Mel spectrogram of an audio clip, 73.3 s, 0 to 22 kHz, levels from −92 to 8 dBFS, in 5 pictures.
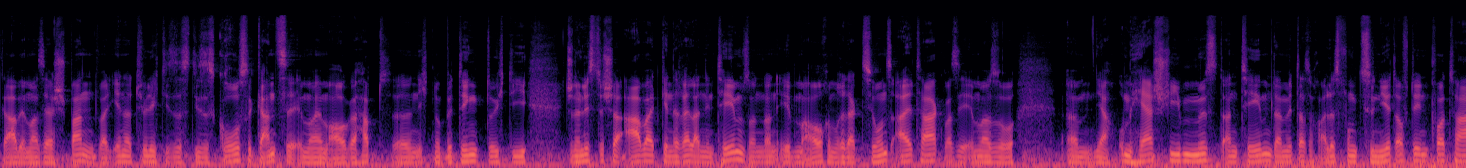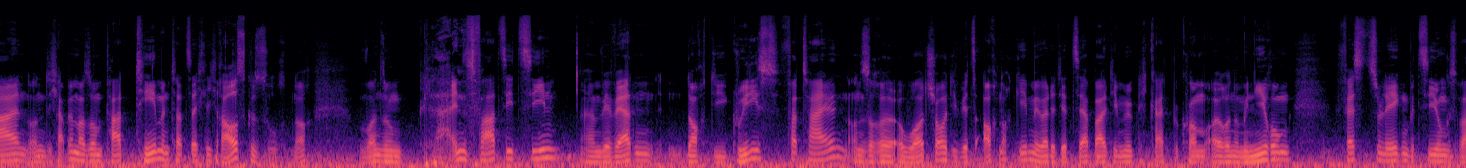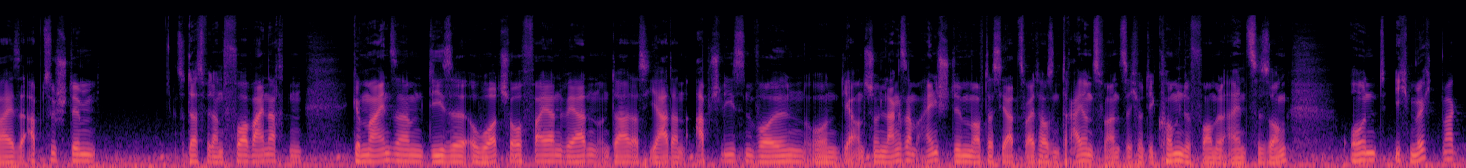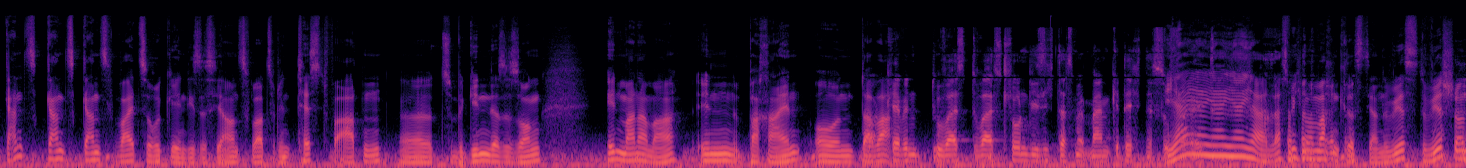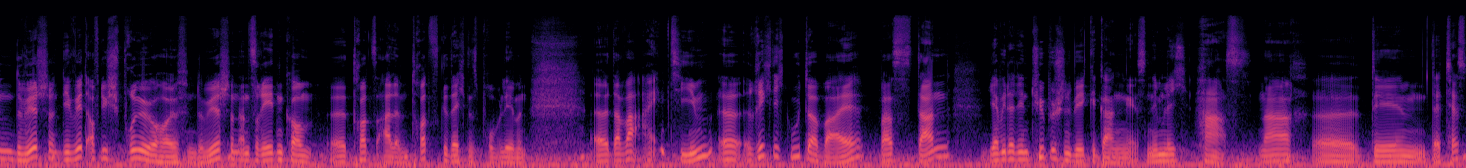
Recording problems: low rumble; faint; throughout; 20 dB below the speech

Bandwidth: 15.5 kHz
